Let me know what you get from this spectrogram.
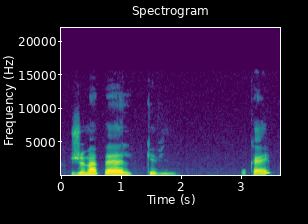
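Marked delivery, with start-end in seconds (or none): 0.2-1.9 voice falls in pitch at end on Kevin. French lesson, answering with one's name: falling pitch at end on kevin. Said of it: "For an answer, you go down".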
